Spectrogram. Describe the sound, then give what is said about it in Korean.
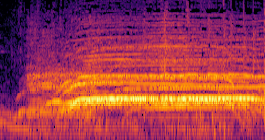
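A big crowd of fans, the fandom Melody, lets out high-pitched screams and cheers, swelling up within the first half second and holding loud and steady until the end, with no talking. Played as a sound effect. “효과음은 멜로디의 함성 소리.”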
